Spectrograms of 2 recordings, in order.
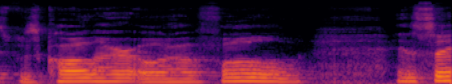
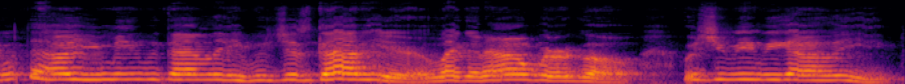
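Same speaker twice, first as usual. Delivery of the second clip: higher, indignant mock protest; 6 semitones higher than usual. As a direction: retell friends objecting to being sent out. Friends protest being told to leave.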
